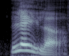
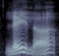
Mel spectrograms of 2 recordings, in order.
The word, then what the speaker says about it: Layla: Layla, verträumter Abendstern. Layla. Layla, nicht Layla. Was? Achso, ich dachte jetzt, hä? Das ist abgeschnitten. Layla, eine Studentin. Immer noch falsch. Layla. Layla. Wie I.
